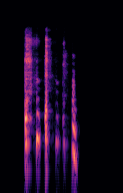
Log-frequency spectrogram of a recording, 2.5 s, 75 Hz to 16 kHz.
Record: three_cough_length: 2.5 s
three_cough_amplitude: 28583
three_cough_signal_mean_std_ratio: 0.29
survey_phase: beta (2021-08-13 to 2022-03-07)
age: 18-44
gender: Female
wearing_mask: 'No'
symptom_change_to_sense_of_smell_or_taste: true
smoker_status: Ex-smoker
respiratory_condition_asthma: false
respiratory_condition_other: false
recruitment_source: REACT
submission_delay: 2 days
covid_test_result: Negative
covid_test_method: RT-qPCR
influenza_a_test_result: Negative
influenza_b_test_result: Negative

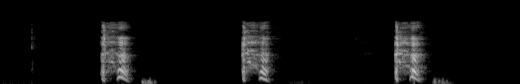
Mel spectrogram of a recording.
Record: three_cough_length: 5.2 s
three_cough_amplitude: 28560
three_cough_signal_mean_std_ratio: 0.28
survey_phase: beta (2021-08-13 to 2022-03-07)
age: 45-64
gender: Male
wearing_mask: 'No'
symptom_runny_or_blocked_nose: true
symptom_sore_throat: true
symptom_onset: 11 days
smoker_status: Never smoked
respiratory_condition_asthma: false
respiratory_condition_other: false
recruitment_source: REACT
submission_delay: 2 days
covid_test_result: Negative
covid_test_method: RT-qPCR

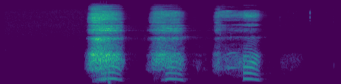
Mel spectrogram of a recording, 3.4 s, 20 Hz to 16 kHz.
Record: exhalation_length: 3.4 s
exhalation_amplitude: 25621
exhalation_signal_mean_std_ratio: 0.39
survey_phase: beta (2021-08-13 to 2022-03-07)
age: 45-64
gender: Female
wearing_mask: 'No'
symptom_none: true
smoker_status: Never smoked
respiratory_condition_asthma: false
respiratory_condition_other: false
recruitment_source: REACT
submission_delay: 1 day
covid_test_result: Negative
covid_test_method: RT-qPCR
influenza_a_test_result: Unknown/Void
influenza_b_test_result: Unknown/Void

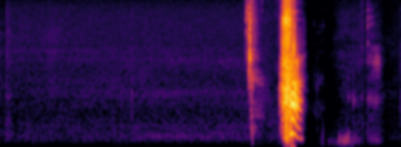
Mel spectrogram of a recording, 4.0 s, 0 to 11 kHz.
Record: exhalation_length: 4.0 s
exhalation_amplitude: 32767
exhalation_signal_mean_std_ratio: 0.16
survey_phase: beta (2021-08-13 to 2022-03-07)
age: 18-44
gender: Female
wearing_mask: 'No'
symptom_none: true
smoker_status: Never smoked
respiratory_condition_asthma: false
respiratory_condition_other: false
recruitment_source: REACT
submission_delay: 1 day
covid_test_result: Negative
covid_test_method: RT-qPCR
influenza_a_test_result: Negative
influenza_b_test_result: Negative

